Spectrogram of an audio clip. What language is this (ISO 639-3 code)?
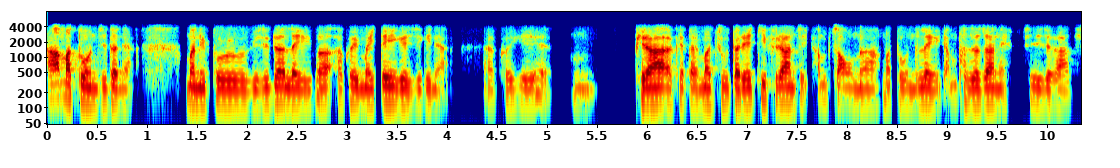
mni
